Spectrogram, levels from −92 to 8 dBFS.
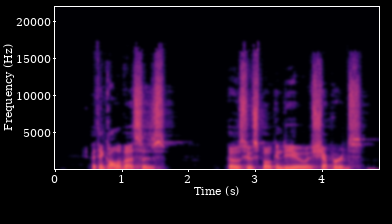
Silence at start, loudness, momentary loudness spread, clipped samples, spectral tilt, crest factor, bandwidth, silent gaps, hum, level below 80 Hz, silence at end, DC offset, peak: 0.55 s; -26 LUFS; 6 LU; under 0.1%; -3.5 dB/octave; 20 dB; 17 kHz; 2.16-2.36 s, 2.46-2.51 s; none; -56 dBFS; 0.05 s; under 0.1%; -8 dBFS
